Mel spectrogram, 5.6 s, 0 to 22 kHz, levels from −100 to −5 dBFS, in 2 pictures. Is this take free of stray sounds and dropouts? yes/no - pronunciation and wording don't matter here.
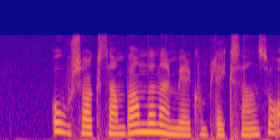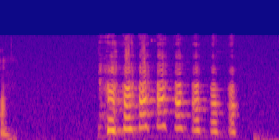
no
